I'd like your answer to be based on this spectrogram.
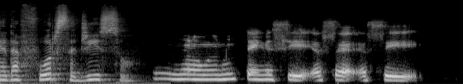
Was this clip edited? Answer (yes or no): no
